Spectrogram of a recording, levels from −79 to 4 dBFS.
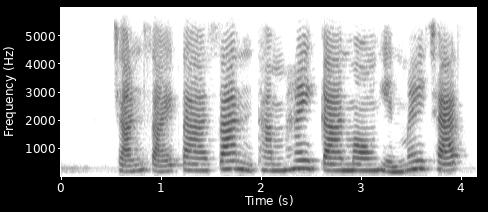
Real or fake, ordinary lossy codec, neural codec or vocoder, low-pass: real; Opus, 32 kbps; none; 5.4 kHz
